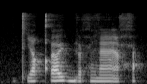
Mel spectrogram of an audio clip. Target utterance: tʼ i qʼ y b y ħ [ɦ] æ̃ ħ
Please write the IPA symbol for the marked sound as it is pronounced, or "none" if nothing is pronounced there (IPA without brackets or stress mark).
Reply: ɦ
